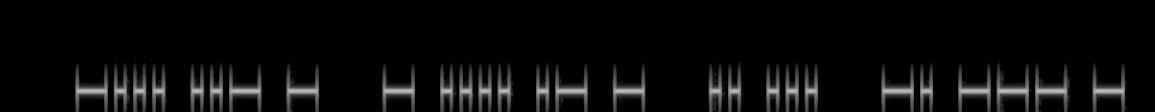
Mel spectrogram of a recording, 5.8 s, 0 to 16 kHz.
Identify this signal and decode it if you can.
Morse code, heard as a keyed tone, about 25 wpm, 700 Hz. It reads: BUT THAT IS NOT
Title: Sentences from Top 600 Words 25wpm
